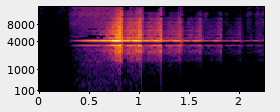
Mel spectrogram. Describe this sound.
Made anoher swish sound.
